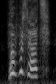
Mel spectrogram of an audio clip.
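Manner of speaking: loud startled high question; startled loud outburst; too loud. Acted. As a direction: blurt it out too loudly. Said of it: "I asked a little too loudly".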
